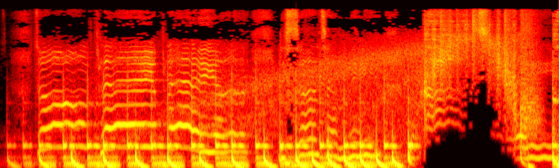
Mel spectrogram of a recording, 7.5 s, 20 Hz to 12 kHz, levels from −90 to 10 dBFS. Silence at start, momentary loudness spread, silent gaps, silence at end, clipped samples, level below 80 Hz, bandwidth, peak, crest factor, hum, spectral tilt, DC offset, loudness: 0.1 s; 4 LU; none; 0 s; under 0.1%; -24 dBFS; 10.5 kHz; 0 dBFS; 14 dB; none; -4.5 dB/octave; under 0.1%; -14 LUFS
